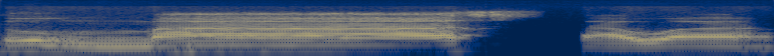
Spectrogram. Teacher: Jadi mimnya nggak mungkin dibaca panjang.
